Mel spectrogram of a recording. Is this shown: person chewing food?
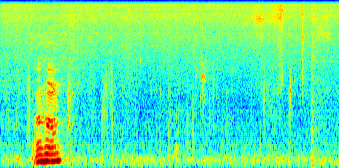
yes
